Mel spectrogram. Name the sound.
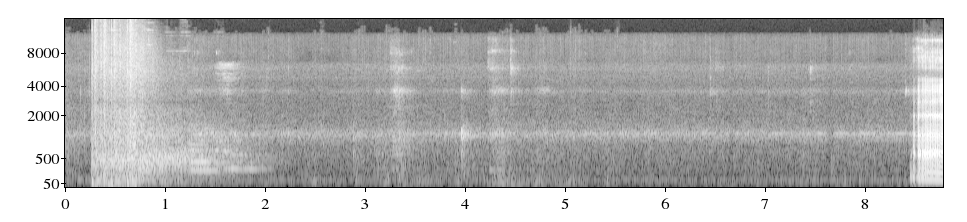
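rifle gunfire in a video game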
